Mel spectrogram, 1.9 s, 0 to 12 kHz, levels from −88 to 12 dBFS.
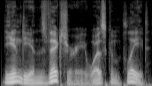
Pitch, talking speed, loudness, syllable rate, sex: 95 Hz, 155 wpm, -19 LUFS, 5.4 syllables/s, male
